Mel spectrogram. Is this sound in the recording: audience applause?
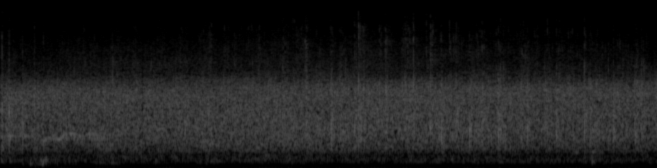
yes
